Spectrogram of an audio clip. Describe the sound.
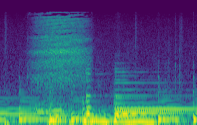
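A deep, slow inhalation during guided chakra meditation, heard as a soft, airy hiss lasting about a second over gentle, sustained background music tones.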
